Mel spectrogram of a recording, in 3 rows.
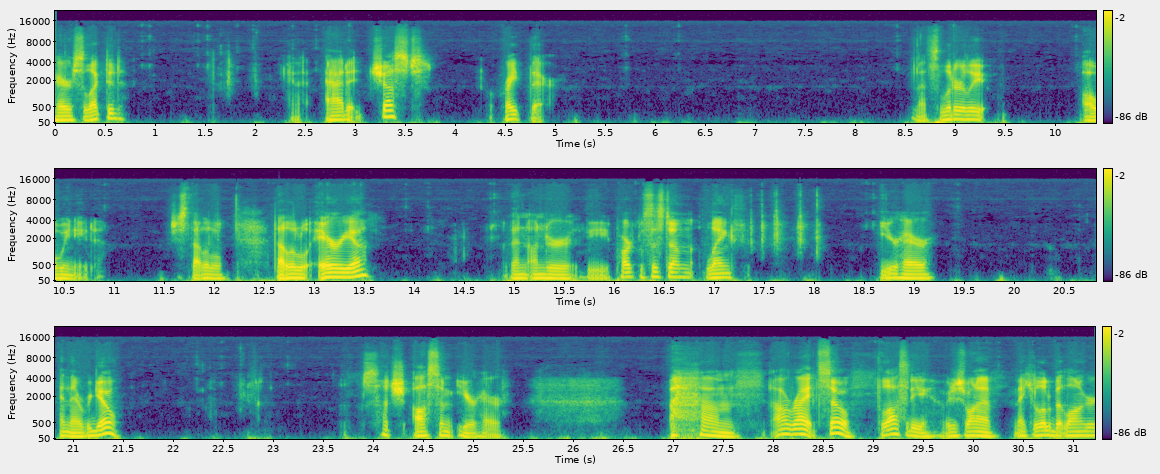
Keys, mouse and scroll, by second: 0.1-1.3 middle drag, 8.0-9.6 drag, 10.8-12.2 drag, 15.1 click, 15.1 middle click, 15.3 click, 15.3-19.2 middle drag, 20.8-21.9 middle drag, 22.4-25.1 middle drag, 25.2-25.9 middle drag, 30.4-31.2 drag.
